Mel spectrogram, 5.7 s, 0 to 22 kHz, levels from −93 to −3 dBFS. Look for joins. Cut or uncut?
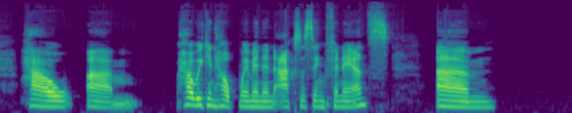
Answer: uncut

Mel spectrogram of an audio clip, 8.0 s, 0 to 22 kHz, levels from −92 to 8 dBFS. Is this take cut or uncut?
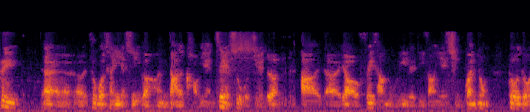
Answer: cut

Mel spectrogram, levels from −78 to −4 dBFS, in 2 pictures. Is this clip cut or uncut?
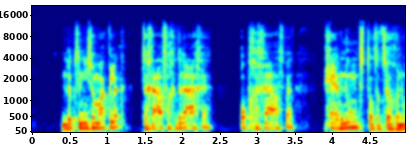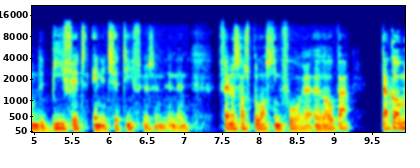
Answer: cut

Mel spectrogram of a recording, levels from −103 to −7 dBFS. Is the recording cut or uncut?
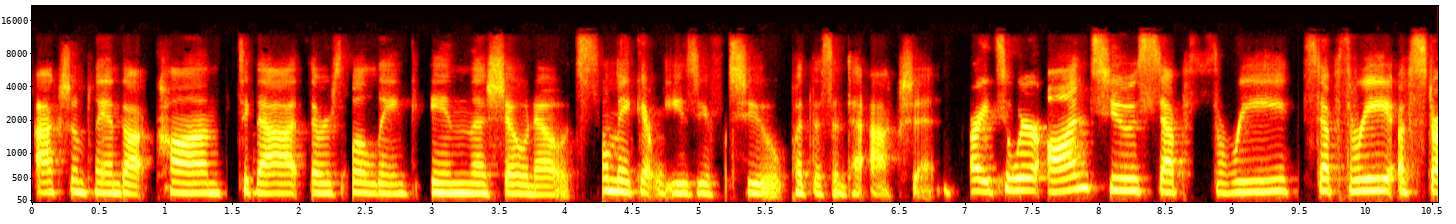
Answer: cut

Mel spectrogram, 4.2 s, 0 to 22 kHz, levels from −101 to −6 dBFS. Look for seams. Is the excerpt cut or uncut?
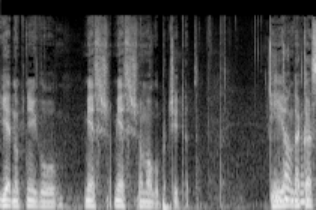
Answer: cut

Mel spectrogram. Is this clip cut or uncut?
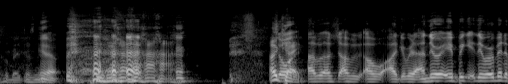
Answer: cut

